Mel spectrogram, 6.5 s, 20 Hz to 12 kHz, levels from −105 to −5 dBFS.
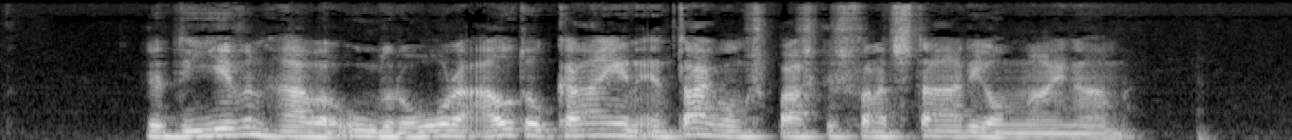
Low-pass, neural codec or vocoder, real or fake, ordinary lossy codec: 10.8 kHz; none; real; AAC, 48 kbps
